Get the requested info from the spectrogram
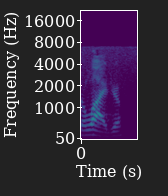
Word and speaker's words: Elijah: Now don't worry about the way it's spelled there. That's the difference between coming from the Hebrew to the English and then the Greek to the English. It's Elijah.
